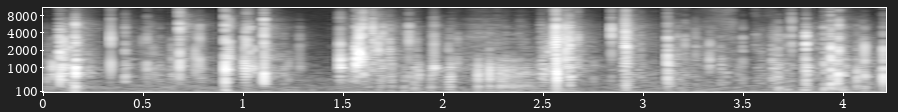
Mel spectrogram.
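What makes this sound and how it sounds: A small clear plastic bag full of walnut pieces is squeezed in both hands, so the plastic crinkles and the nuts crunch. The result is a dense run of sharp, bright crackles with little low end, over about four seconds.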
